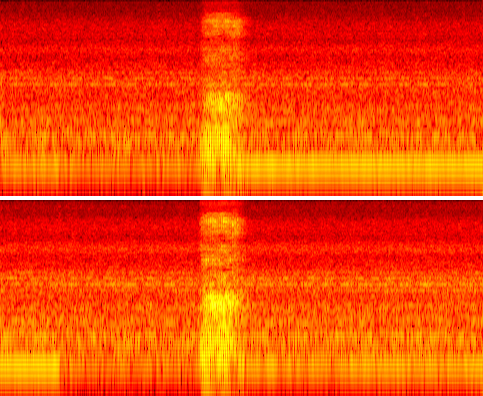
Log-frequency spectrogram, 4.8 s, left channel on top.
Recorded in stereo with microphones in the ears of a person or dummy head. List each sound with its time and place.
2.0 s a squeak: 45° right (ahead or behind), 0.8 m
